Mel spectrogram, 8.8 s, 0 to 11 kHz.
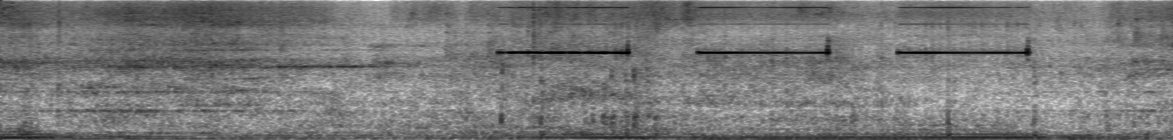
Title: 98 audi a6 quattro 2.8l rough idle, stalls out when coming top stop or at idle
